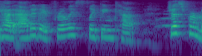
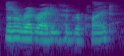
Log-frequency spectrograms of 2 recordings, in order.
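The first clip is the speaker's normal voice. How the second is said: usual speaking voice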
